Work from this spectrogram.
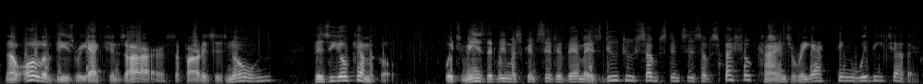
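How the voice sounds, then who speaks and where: An American man giving a scripted science talk on 1940s radio, explaining in a measured, formal manner. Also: mid-range voice, big pitch swings, fairly bright tone, rough recording. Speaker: science reporter explaining research. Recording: old 1940s radio broadcast recording.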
